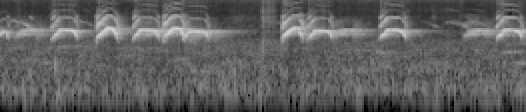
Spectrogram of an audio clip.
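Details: Hand-tame pet cockatiel giving repeated loud whistled calls, each a quick rising then falling note, in bursts of three to four with short pauses between.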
